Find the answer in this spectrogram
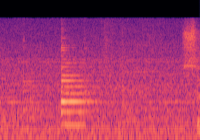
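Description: A string plucked once on a homemade cardboard-box ukulele, the single note ringing and fading. It is plucked to check intonation while the floating bridge is being set.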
